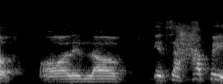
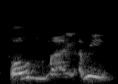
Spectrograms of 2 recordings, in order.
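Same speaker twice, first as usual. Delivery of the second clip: higher-pitched talking to oneself; acted inner voice, pitched up in dismay; honest self-reproach; 9 semitones higher, 3 dB quieter than usual. Speaker voices someone admitting a past wrong to themselves, honest self-reproach. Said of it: "be honest to yourself and say".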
